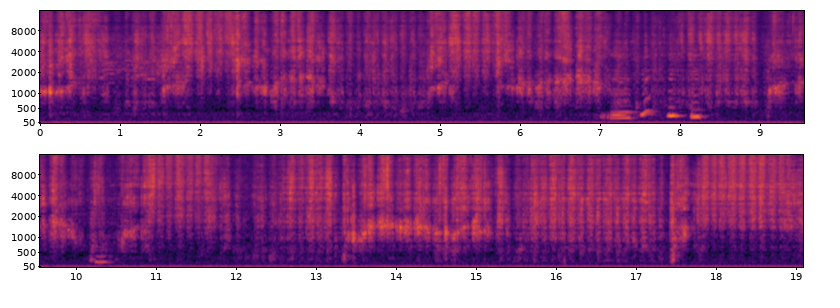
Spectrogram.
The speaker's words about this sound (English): So I like to brush my teeth.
